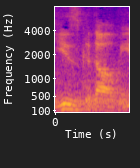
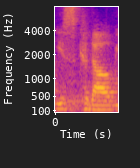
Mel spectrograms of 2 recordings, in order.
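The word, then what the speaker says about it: yisgadal: But it's not, it's Yis, but don't make sure that the teeth do not go from a hard S to a hard G, which would be a K. It's not Yiskadal, Yiskadash. That's what you're hearing everyone saying.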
